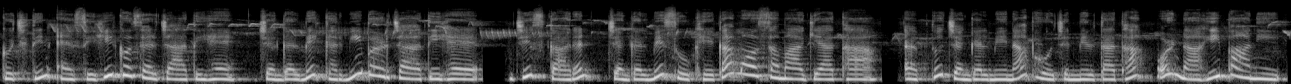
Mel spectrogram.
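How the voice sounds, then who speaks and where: A woman reading scripted narration for a children's animated story. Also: on the high side, slow pace, slight background noise.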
